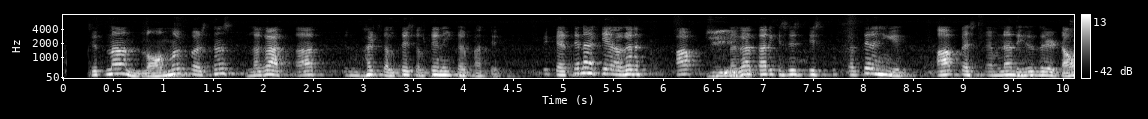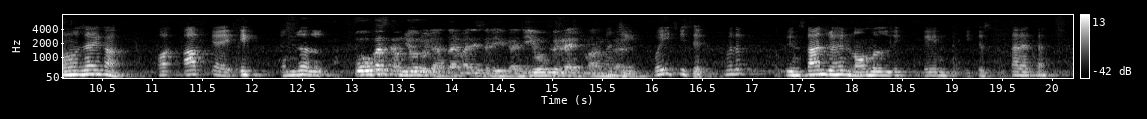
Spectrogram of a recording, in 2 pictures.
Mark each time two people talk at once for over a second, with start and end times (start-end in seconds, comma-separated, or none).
none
